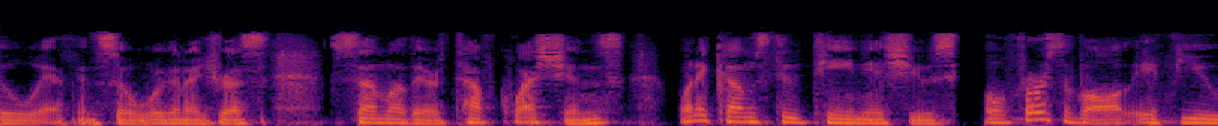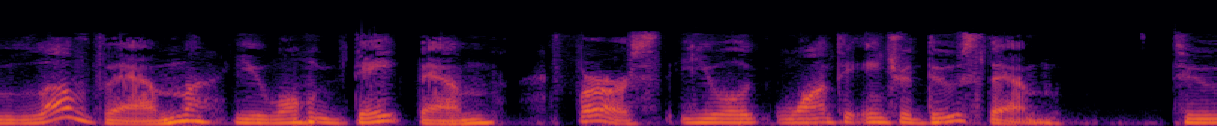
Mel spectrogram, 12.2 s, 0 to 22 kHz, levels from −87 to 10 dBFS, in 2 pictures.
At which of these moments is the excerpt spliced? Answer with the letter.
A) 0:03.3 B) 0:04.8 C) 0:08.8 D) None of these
B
